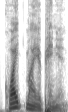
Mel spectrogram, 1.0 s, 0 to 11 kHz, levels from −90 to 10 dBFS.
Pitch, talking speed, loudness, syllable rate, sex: 100 Hz, 175 wpm, -19 LUFS, 6.7 syllables/s, male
